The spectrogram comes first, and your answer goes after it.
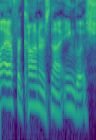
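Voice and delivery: normal talking voice

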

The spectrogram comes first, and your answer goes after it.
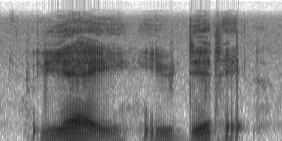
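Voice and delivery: mildly sarcastic cheer. Streaming a game, cheering after getting past a section, a bit sarcastic. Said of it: "bit sarcastic".

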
